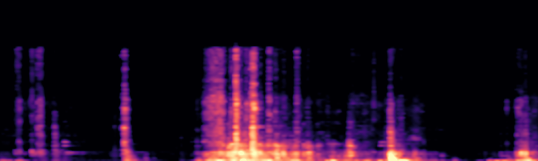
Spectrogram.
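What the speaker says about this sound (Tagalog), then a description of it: "Sandar na tayo ng makina at mamamahila na." A small fishing boat's engine starting and running on a calm sea, a faint mechanical chugging that swells after a quiet, sputtering start and carries on unevenly with rattling, ratchet-like clatter.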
